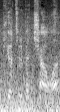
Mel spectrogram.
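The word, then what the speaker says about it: Piotr Beczała: And we got to go backstage and visit with the lead tenor Piotr Bacała, that's how you pronounce his name in Polish, who greeted us very wonderfully.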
